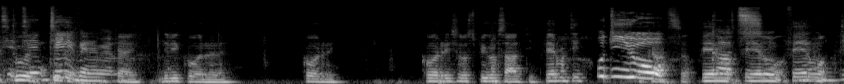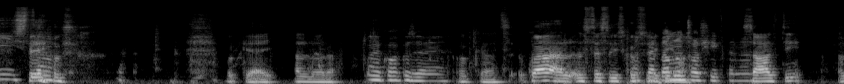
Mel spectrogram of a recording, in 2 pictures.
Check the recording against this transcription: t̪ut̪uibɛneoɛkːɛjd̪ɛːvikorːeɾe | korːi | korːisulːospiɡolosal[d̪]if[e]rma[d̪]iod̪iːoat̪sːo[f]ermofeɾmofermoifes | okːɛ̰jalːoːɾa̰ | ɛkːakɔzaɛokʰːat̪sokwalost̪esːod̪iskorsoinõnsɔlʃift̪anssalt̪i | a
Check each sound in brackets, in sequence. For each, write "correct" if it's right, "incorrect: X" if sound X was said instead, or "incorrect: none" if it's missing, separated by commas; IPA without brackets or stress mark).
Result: incorrect: t̪, correct, incorrect: t̪, correct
